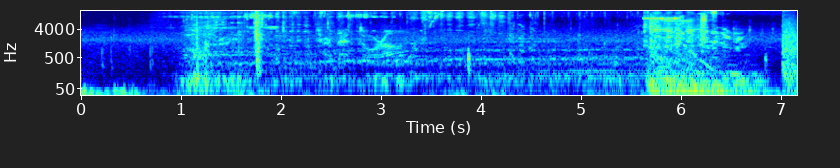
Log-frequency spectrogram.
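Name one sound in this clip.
An electronic device crackles and hums with energy.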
